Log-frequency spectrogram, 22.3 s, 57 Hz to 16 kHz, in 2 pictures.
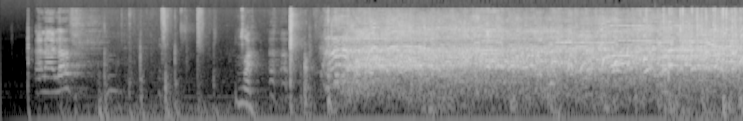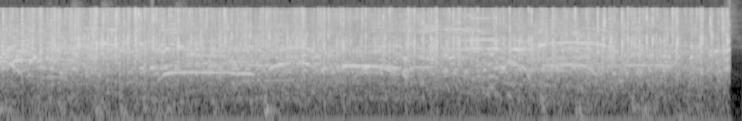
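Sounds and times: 
speech: 0.6s - 1.6s, 3.6s - 5.4s
studio audience laughter: 4.8s - 13.2s
studio audience screaming: 4.8s - 22.1s.

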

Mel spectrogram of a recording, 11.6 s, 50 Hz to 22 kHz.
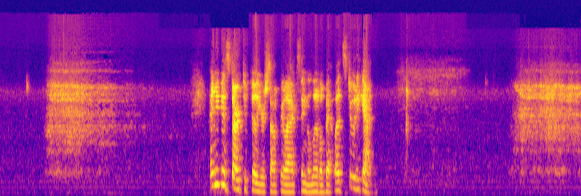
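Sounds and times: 
deep breath in and out: 0.9s - 3.0s, 7.9s - 9.5s, 10.2s - 11.6s
speech: 4.2s - 7.6s.

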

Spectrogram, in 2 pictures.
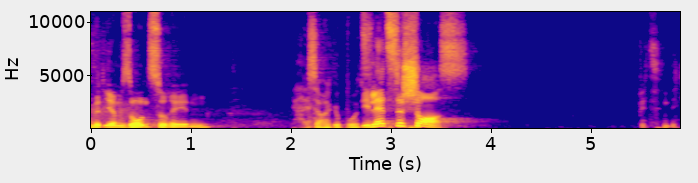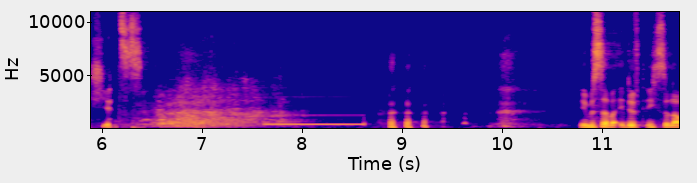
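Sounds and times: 
speech: 0.0s - 1.3s, 2.0s - 3.8s, 5.5s - 6.9s, 8.8s - 9.4s, 10.8s - 11.7s
laughter: 6.4s - 9.8s
telephone call ringing out unanswered: 7.6s - 8.6s.

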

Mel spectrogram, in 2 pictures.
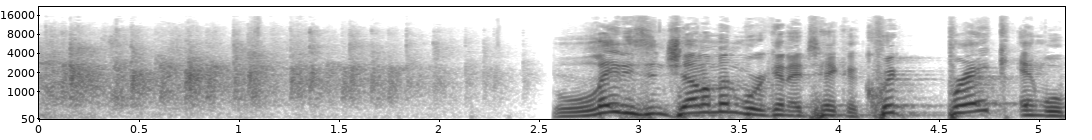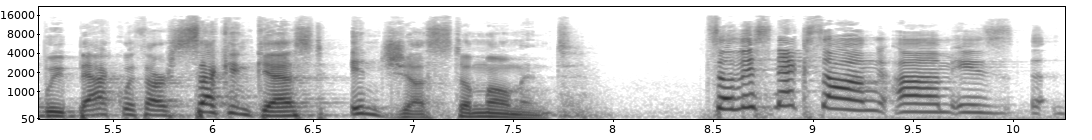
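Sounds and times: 
round of applause from a group: 0.0s - 2.6s
speech: 2.6s - 7.9s, 8.5s - 10.2s.

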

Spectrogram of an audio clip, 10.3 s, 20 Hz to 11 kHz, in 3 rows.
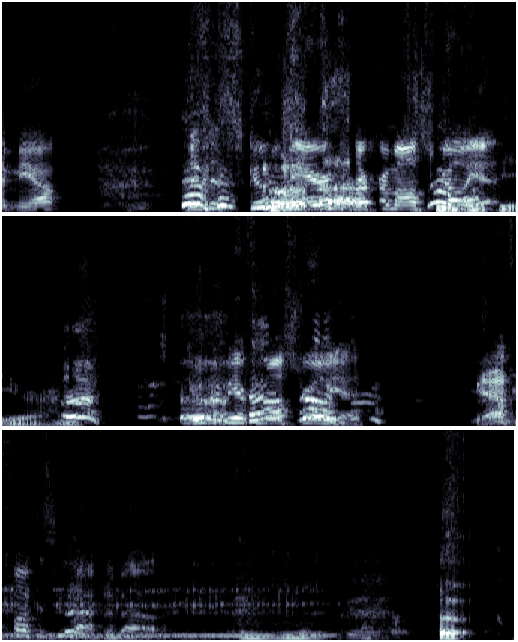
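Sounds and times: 
speech: 0.0s - 6.0s, 6.6s - 10.0s
laughter: 1.2s - 3.2s, 3.9s - 6.0s
long low croaking burp: 1.8s - 4.1s, 6.6s - 9.2s, 9.8s - 10.2s.

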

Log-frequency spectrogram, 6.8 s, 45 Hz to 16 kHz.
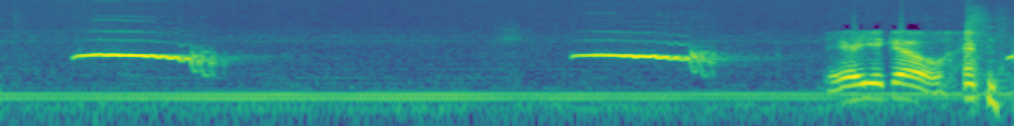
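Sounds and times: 
screech owl calling: 0.0s - 5.7s, 6.5s - 6.7s
steady low hum: 0.0s - 6.7s
speech: 5.6s - 6.7s.

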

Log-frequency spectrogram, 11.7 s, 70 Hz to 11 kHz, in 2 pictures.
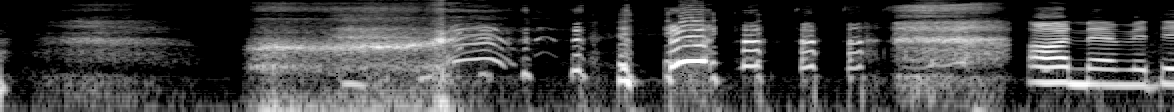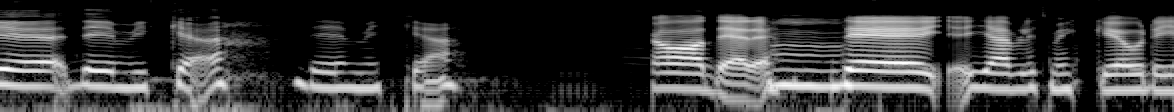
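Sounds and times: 
two people breathing deeply together: 0.0s - 2.2s, 4.4s - 5.2s
laughter: 2.1s - 4.4s
speech: 5.2s - 8.3s, 9.1s - 11.7s.

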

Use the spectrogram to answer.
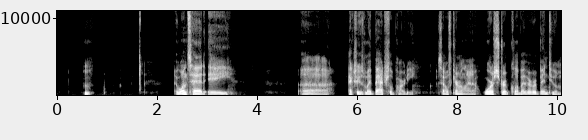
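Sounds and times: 
short low burp: 0.5s - 0.8s
speech: 0.5s - 0.8s, 2.4s - 3.6s, 4.9s - 5.2s, 5.8s - 10.0s
faint mouth clicks: 0.6s - 1.8s.

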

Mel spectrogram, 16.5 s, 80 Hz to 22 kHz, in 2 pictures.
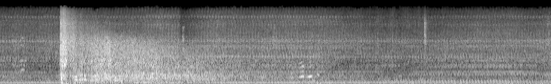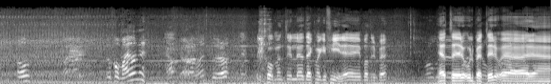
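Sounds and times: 
steady low engine drone: 0.0s - 16.5s
long rumbling echo of artillery blast: 0.7s - 7.8s
vehicle-mounted artillery gun firing a live round at a military camp: 0.9s - 5.0s
speech: 4.6s - 5.0s, 8.6s - 8.9s, 10.0s - 14.2s, 14.8s - 16.5s.

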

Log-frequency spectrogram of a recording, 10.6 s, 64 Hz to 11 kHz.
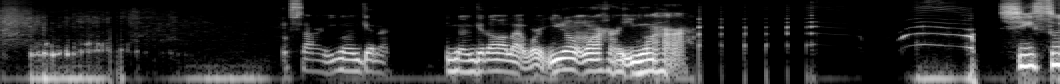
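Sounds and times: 
speech: 2.9s - 7.0s, 10.1s - 10.5s
cat meowing: 8.0s - 9.8s.

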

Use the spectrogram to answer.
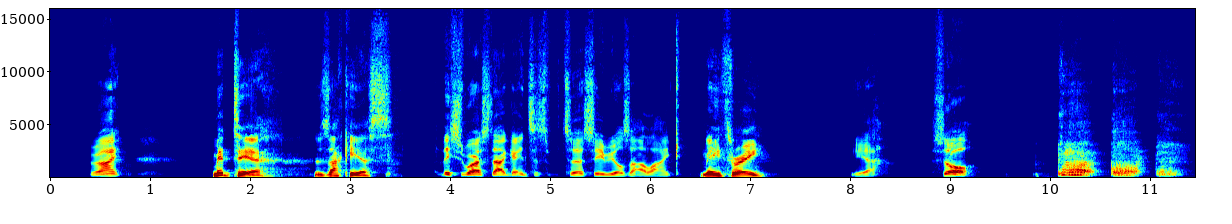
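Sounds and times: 
speech: 0.4s - 0.8s, 1.6s - 7.2s, 8.0s - 10.8s
person clearing throat with harsh raspy bursts: 9.9s - 11.4s
faint short grunt: 10.0s - 11.4s.

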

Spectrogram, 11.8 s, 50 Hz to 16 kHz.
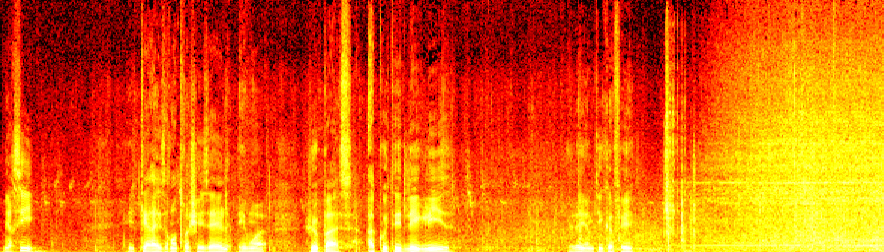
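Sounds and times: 
speech: 0.0s - 0.7s, 1.7s - 6.1s, 7.6s - 8.6s
vacuum cleaner running: 9.1s - 11.7s.

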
